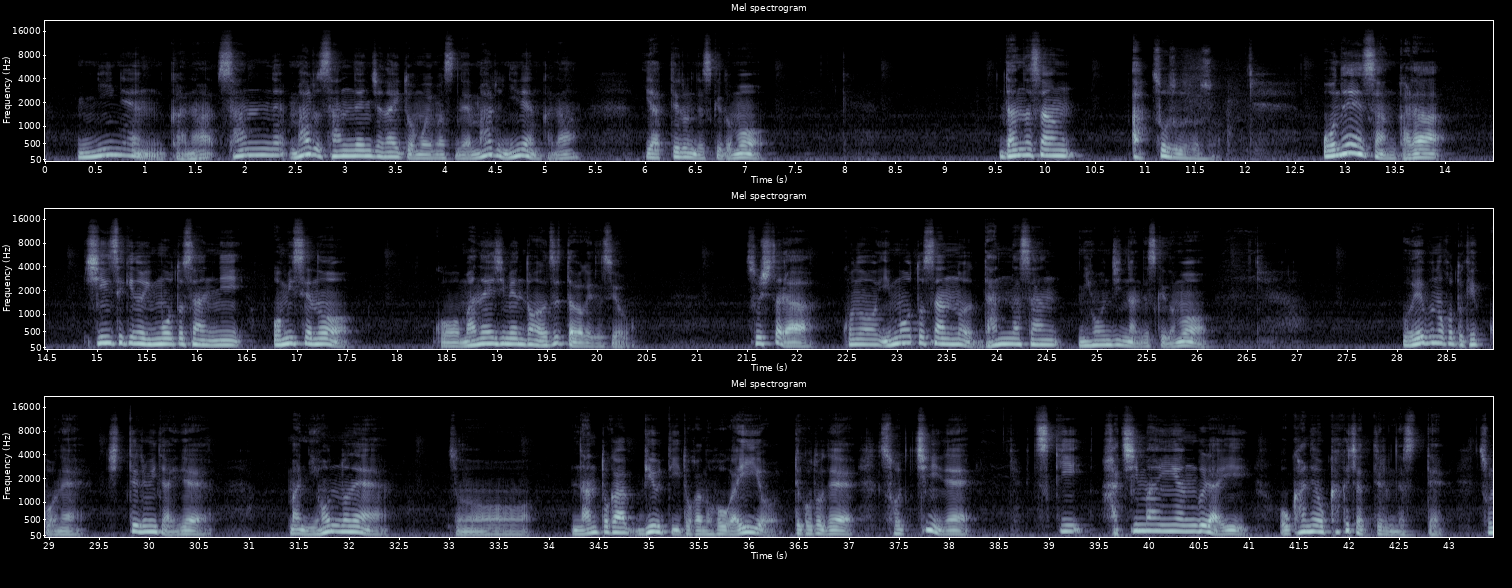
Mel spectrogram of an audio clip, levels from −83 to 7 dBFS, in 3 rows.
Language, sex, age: Japanese, male, 50-69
